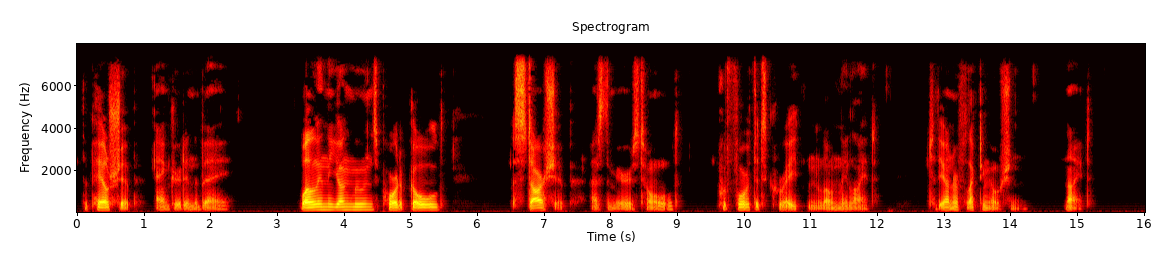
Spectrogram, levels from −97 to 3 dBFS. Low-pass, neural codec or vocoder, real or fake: 7.2 kHz; none; real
